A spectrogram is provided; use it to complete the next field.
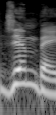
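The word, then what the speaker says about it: djembe: item, which is the Jimbe. If you don't know what a Jimbe is, it's spelled with a D, but it's just a drum from Africa.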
